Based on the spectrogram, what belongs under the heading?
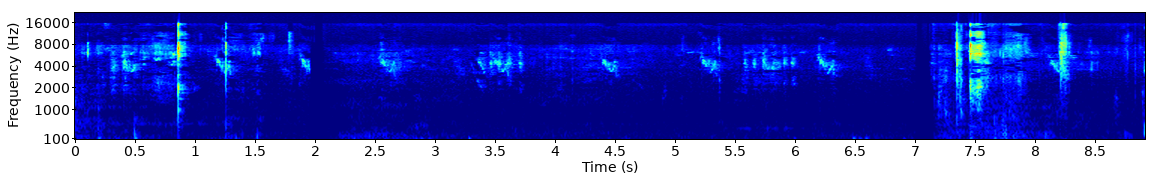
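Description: Faint bird chirps, with a fork clicking and scraping against a metal pot of noodles, loudest in a short run of clinks about seven seconds in.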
